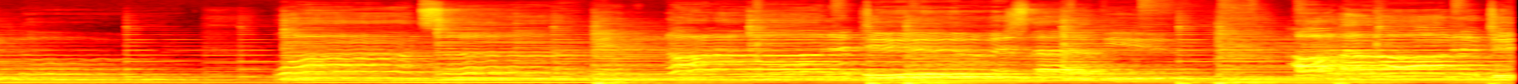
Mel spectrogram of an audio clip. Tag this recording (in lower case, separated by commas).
music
